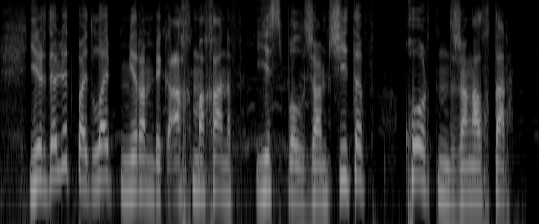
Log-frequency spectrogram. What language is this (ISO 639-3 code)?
kaz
